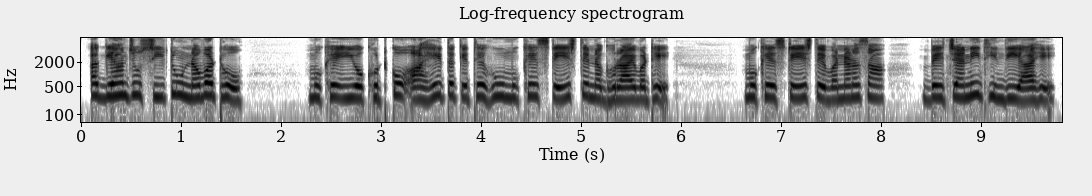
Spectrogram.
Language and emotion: Sindhi, fearful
